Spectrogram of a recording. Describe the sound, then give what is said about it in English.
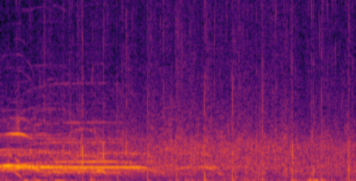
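An audience at a debate breaks into a round of applause for the two debaters, a dense, steady patter of many hands clapping that holds fairly loud throughout, with a few whistles and cheers rising over it at the start. “How about drinks. A nice round of applause for both of them?”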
